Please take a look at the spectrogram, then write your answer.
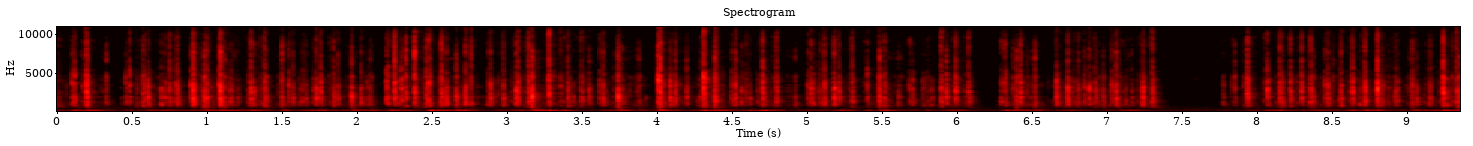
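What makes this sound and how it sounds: Fingertips of both hands type continuously on a MOD-L 60% mechanical keyboard with a black aluminium case, white and black ABS plastic keycaps and linear switches. A rapid, dense stream of short, bright taps with a low thock beneath, with a brief pause near the end before typing resumes.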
